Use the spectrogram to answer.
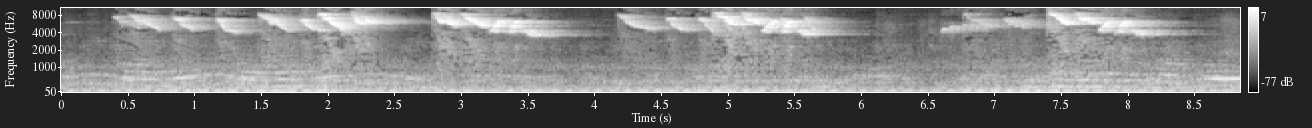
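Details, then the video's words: Buxtoni white-eye learning 'ngalas' wild-style song: bright, high chirping phrases that slide downward, each about a second long, repeated in bursts with short pauses, over a steady low electrical hum. "Pleci Buxtoni belajar ngalas"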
